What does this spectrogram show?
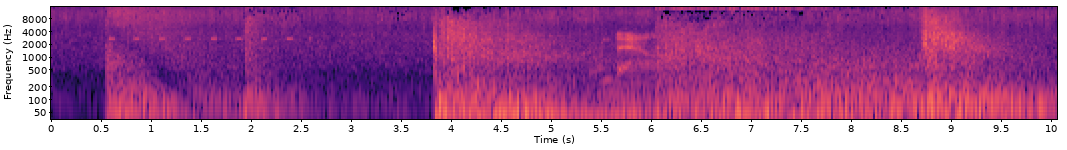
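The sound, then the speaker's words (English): A series of heavy explosions, five or so loud booms spaced a second or two apart, over a continuous deep rumbling as a whole ship shakes, with some voices mixed in. “you basically hear like like I don't know five or six different sort of explosion noises and things as the whole ship kind of like rumbles”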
